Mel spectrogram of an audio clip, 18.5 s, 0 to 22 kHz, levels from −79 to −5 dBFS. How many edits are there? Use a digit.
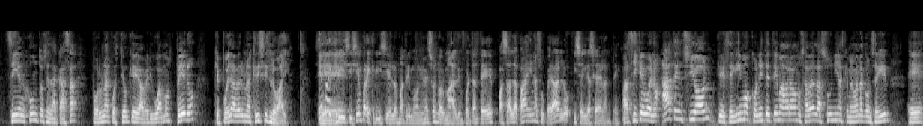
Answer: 0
